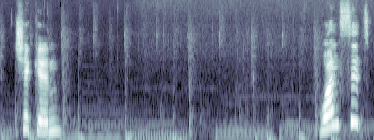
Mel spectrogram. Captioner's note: chicken sizzling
